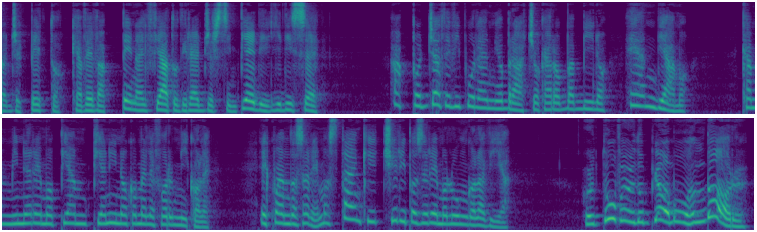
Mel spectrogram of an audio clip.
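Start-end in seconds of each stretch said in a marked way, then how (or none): 4.8-15.8 high, caring son's voice; Pinocchio. Acted. 16.7-18.8 put-on slow, high, louder old father's voice; Geppetto. A narrator's reading. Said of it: "domandò Geppetto".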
